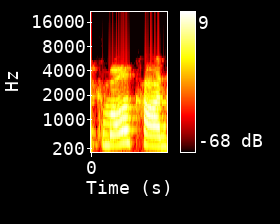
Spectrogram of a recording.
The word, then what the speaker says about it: Kamala Khan: And so Kamala Khan, I think it's Kamala Khan. Let me double check just to make sure I'm not saying it wrong. One second. Yes. Okay. So Kamala Khan, she's appeared in other, I think, comics before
